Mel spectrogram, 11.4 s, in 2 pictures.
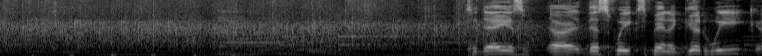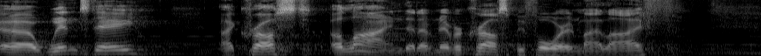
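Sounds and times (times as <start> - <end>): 
audience clapping hands in welcome: 0.0 - 4.7
speech: 3.5 - 10.8.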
